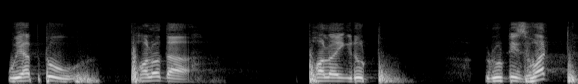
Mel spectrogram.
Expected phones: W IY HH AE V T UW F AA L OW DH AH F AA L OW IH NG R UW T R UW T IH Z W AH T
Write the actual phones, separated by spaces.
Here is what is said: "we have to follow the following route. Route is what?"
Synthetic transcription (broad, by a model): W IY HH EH B T UW P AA L OW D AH P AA L OW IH NG R UW T R UW T IH Z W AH T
